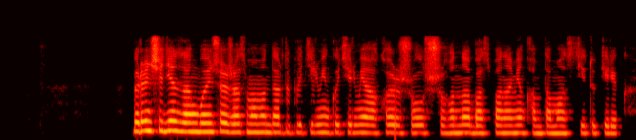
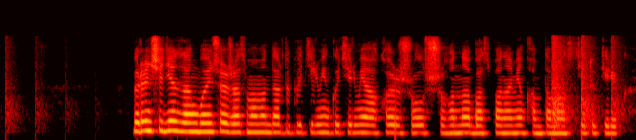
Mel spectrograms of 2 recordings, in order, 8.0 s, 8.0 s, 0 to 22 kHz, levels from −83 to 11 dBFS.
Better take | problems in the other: first | background sound (Clapping); 19 dB below the speech

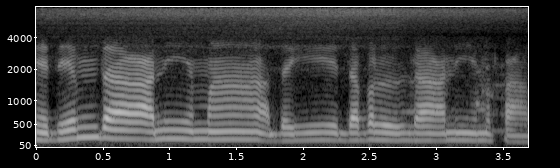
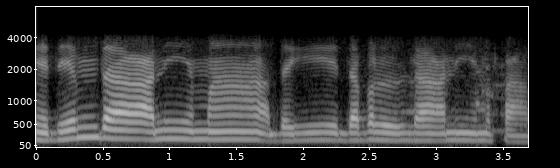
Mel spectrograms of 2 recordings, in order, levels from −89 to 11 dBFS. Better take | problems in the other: second | background sound (Rattle (instrument)); 17 dB below the speech

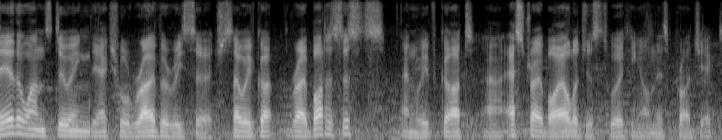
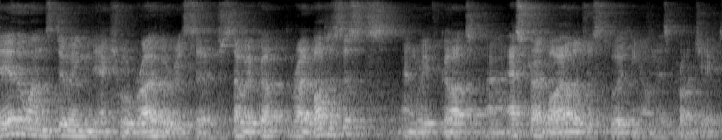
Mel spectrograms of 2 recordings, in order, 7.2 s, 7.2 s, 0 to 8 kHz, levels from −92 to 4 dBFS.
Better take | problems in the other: first | room echo; dies away in 0.9 s

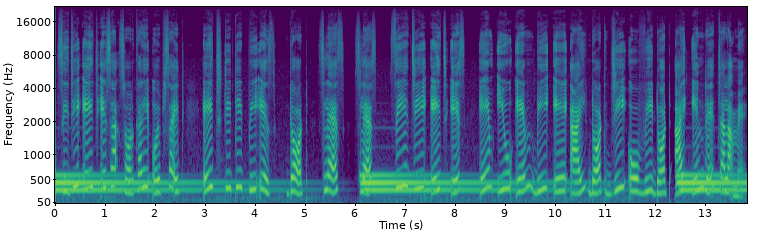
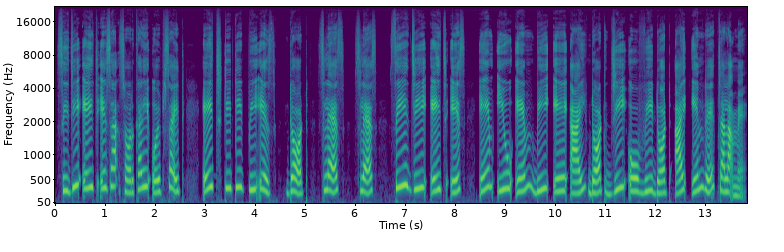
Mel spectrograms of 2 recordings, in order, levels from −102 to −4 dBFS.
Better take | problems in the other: second | background sound (Mallet percussion); 2 dB below the speech

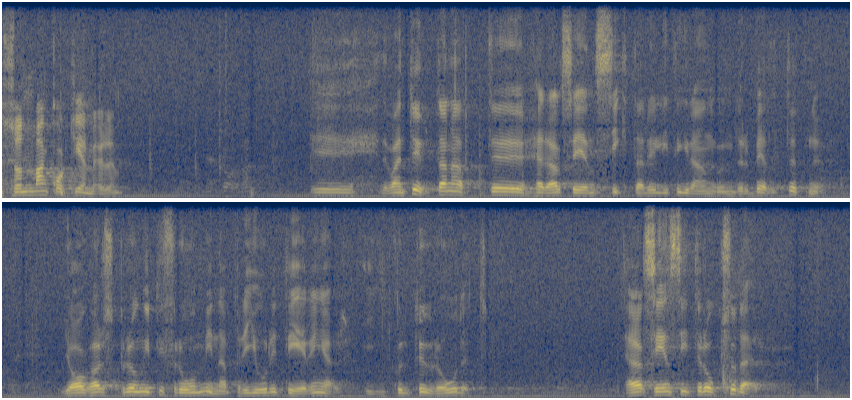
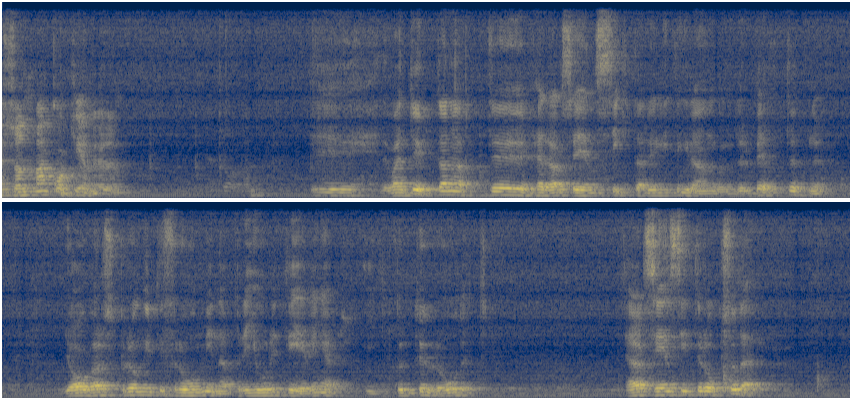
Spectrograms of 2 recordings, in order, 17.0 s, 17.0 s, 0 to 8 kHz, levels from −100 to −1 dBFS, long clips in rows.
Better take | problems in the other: first | room echo; dies away in 0.6 s

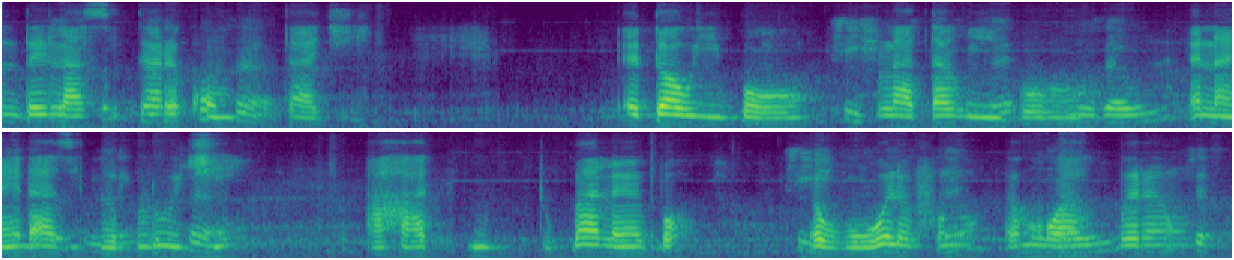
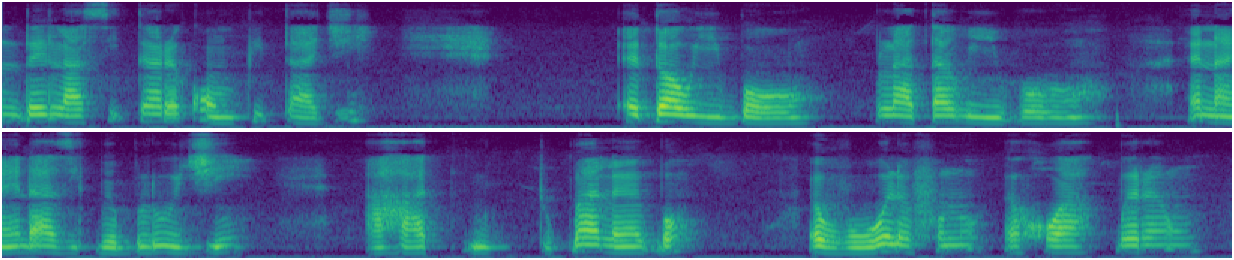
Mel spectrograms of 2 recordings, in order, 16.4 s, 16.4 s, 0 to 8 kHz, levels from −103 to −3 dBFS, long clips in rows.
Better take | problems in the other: second | noise reduction (neural separator model SepFormer DNS4)

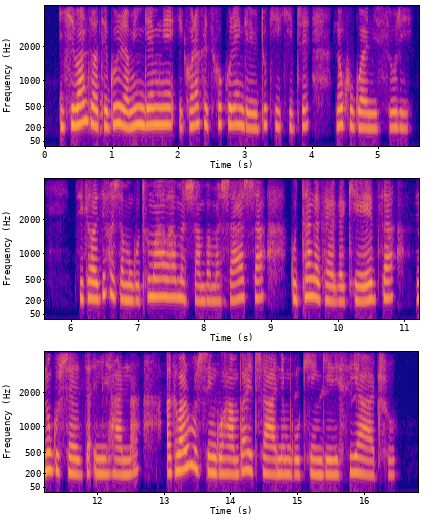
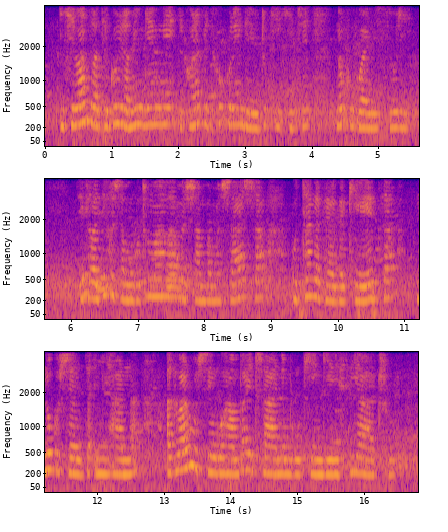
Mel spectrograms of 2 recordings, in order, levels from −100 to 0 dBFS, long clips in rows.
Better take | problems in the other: first | background sound (Subway, metro, underground); 8 dB below the speech // room echo; dies away in 0.3 s

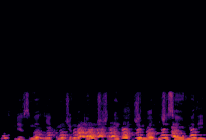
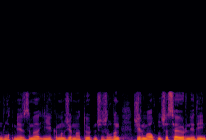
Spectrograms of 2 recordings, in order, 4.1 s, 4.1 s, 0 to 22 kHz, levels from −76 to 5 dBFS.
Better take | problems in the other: second | noise reduction (classical method Wiener filter)

